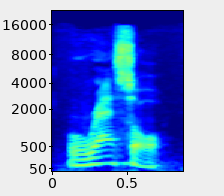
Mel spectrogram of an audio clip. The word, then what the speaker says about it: wrestle: La pronunciación de wrestle, ya ves que la T no se pronuncia, pero eh, para acordarte es como si una persona hablando inglés español raro dijera, yo wrestle cada día, wrestle.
